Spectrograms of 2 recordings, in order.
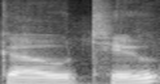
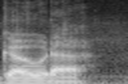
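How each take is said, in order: First: The word to keeps its full clear vowel. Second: The word to is shortened to a weak t. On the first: "instead of the full two" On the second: "might become a t"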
